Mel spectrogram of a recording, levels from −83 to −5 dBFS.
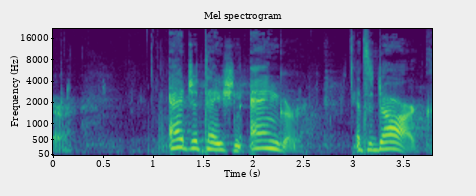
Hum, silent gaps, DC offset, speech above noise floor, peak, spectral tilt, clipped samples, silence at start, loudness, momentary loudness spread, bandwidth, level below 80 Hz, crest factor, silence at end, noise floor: none; none; under 0.1%; 29 dB; -6 dBFS; -4 dB/octave; under 0.1%; 0 s; -20 LUFS; 17 LU; over 20 kHz; -62 dBFS; 16 dB; 0 s; -49 dBFS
